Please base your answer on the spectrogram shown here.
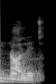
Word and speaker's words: नॉलेज: एन के बाद वल तो यहां पर भी के का साउंड नहीं आएगा साउंड किसका आएगा एन का आएगा तो क्या पढ़ेंगे नॉलेज और इसको नो तो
